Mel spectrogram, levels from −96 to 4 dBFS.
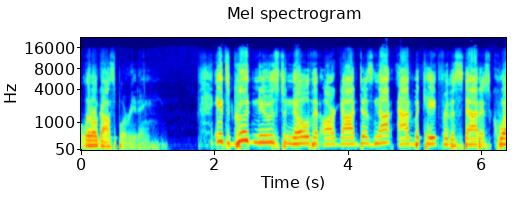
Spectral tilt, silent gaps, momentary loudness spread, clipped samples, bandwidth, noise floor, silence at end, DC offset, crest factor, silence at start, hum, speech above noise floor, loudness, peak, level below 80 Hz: -4.5 dB/octave; none; 7 LU; under 0.1%; 17 kHz; -62 dBFS; 0 s; under 0.1%; 14 dB; 0 s; none; 43 dB; -19 LUFS; -6 dBFS; -48 dBFS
